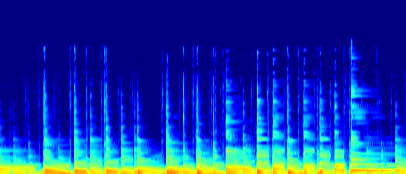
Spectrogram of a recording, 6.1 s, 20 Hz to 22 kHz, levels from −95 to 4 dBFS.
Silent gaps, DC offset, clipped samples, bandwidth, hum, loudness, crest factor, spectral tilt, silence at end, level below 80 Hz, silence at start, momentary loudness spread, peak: none; under 0.1%; under 0.1%; 11.5 kHz; none; -28 LUFS; 16 dB; -6.5 dB/octave; 0 s; -58 dBFS; 0 s; 4 LU; -12 dBFS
